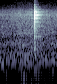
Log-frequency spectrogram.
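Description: A stovetop grilled cheese sandwich's toasted bread is tapped or scraped once with a utensil to test its crispiness. The result is a single short, bright, high-pitched crunch that dies away quickly over faint background hiss. The sandwich proves pretty crispy.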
